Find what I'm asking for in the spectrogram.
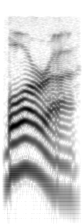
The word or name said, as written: Borah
